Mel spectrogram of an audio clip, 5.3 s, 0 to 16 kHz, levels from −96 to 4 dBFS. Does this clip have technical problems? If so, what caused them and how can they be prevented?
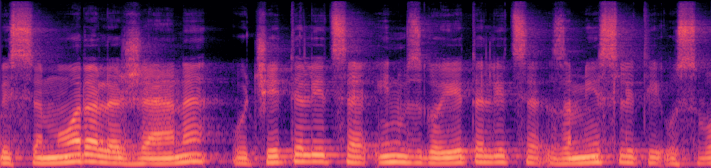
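No, nothing stood out as a technical problem on listening to this recording, so there is no cause to trace and nothing to prevent.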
